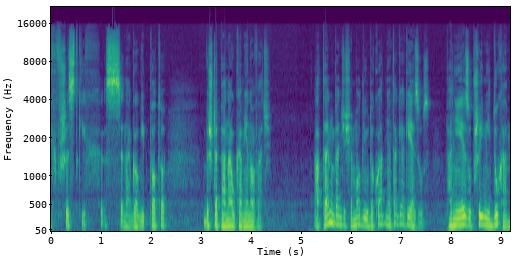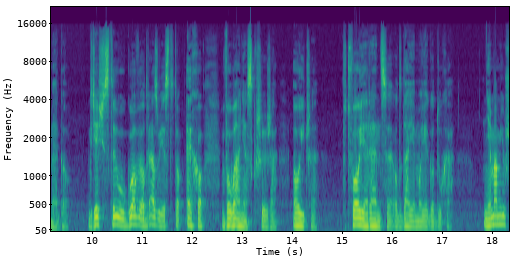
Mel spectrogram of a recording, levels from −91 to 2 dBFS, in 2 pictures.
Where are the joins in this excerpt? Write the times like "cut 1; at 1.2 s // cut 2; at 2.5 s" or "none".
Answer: none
